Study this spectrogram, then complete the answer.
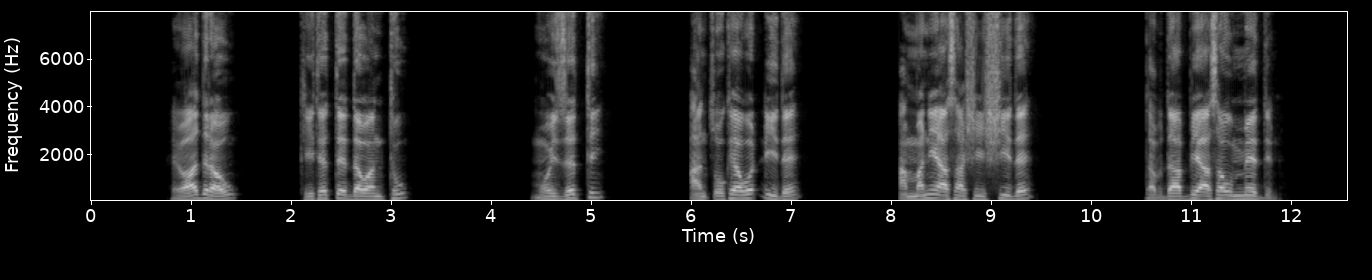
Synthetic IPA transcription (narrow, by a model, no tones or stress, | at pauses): hɛwaːd̪ɪɾɐw | kiːt̪ɛt̪ːe̞ːd̪ːɐwɐnt̪ːʊ | mɔjzːɛt̪ːɪ | ʔɐnt͡sʼo̞ːkɪjaːwɔɗːiːd̪ɛ | ɐmːɐnɪjaɐs̬aːʃiːʃːiːd̪ɛ | d̪ɐbd̪aːbːɪjaːs̬ɐwʊmːe̞ːd̪ːɪn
